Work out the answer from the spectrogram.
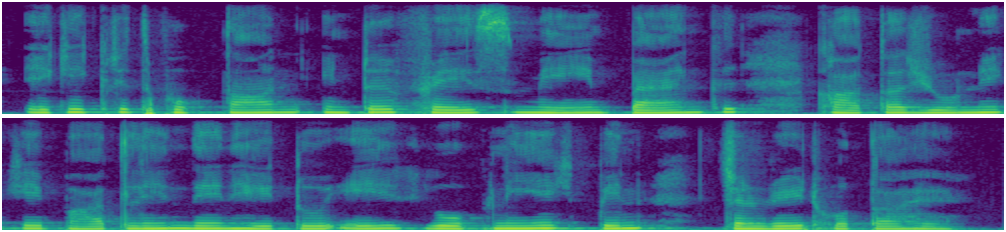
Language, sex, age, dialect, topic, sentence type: Hindi, female, 18-24, Marwari Dhudhari, banking, statement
